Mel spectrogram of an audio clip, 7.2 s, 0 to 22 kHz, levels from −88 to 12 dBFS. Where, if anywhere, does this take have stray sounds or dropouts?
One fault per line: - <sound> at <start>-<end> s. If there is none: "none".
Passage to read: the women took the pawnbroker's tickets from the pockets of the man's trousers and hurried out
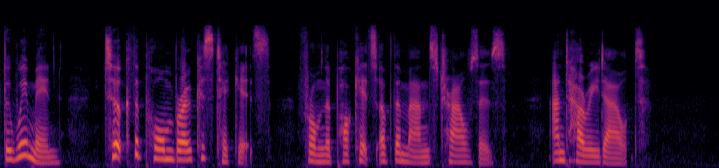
none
